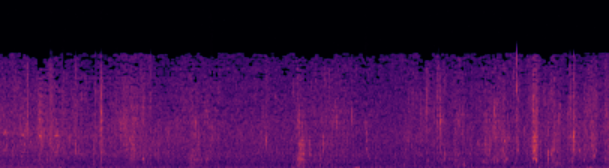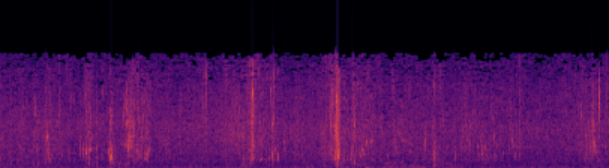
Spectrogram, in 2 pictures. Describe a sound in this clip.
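Dry leaves and twigs crackle as hands scrape through soil.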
